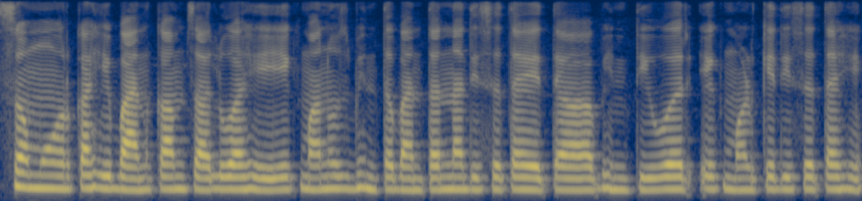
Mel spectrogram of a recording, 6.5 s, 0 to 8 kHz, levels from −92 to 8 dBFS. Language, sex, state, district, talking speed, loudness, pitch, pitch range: Marathi, female, Maharashtra, Sindhudurg, 160 wpm, -19 LUFS, 180 Hz, 175-185 Hz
